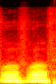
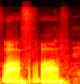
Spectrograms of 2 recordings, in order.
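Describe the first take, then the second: First: "woof, woof" with an oo vowel, as in "wood"; "woof" sounded wuf, the English dog sound; English bark. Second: "woof, woof" with an open ah vowel, like "waf"; "woof" sounded wahf, the Dutch dog sound; Dutch bark. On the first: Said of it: "English dogs do woof". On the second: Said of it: "Dutch dogs who do woof". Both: Shown as a demonstration.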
